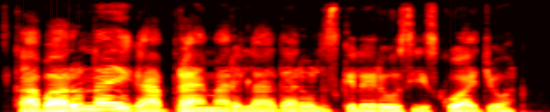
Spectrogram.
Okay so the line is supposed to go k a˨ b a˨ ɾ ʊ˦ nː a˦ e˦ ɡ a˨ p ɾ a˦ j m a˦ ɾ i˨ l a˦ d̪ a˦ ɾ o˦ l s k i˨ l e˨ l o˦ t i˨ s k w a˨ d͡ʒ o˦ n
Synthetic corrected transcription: k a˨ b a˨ ɾ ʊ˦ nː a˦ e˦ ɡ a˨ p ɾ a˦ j m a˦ ɾ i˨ l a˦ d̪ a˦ ɾ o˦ l s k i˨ l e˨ ɾ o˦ s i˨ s k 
